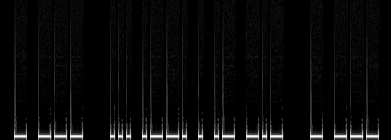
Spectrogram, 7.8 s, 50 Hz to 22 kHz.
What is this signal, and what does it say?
Morse code, heard as a keyed tone, about 15 wpm, 700 Hz. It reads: TO SPEAK TO
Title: Sentences from Top 1100 Words 15wpm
